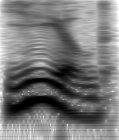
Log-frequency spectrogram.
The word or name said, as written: yield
